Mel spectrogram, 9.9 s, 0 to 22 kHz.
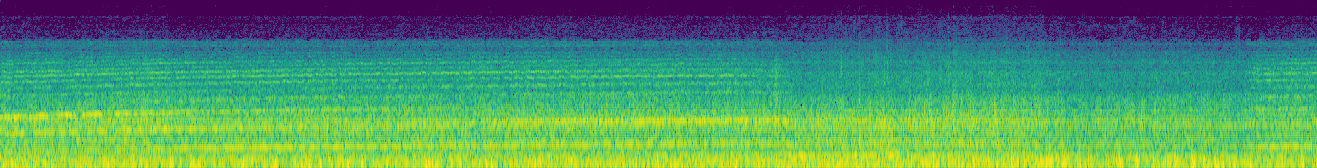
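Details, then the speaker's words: Ariel Rider X-Class e-bike hub motor after regreasing its gears, ridden at about 15 mph with the microphone close to the motor. Soft whine climbs smoothly over road noise, no grinding or clicking; quiet and smooth after the grease change. "Cruising like 15 miles an hour and everything feels really smooth. No motor noise or anything, so pretty impressed with the changes I see for only changing out the grease on this motor."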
